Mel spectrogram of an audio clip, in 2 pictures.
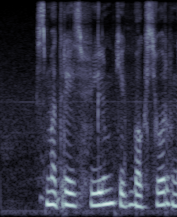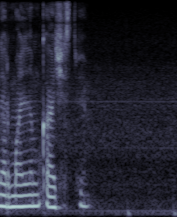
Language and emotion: Russian, neutral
